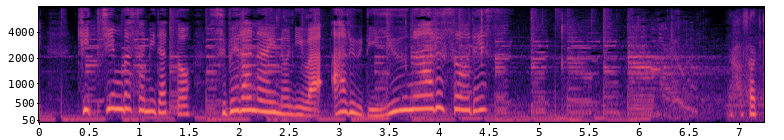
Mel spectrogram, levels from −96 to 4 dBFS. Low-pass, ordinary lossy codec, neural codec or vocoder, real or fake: none; none; none; real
